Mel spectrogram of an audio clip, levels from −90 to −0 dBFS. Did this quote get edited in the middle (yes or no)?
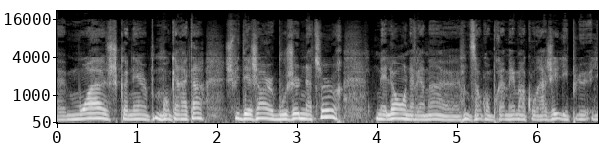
yes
